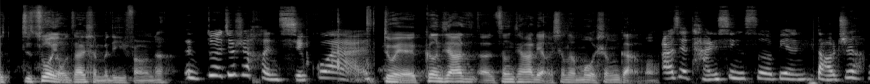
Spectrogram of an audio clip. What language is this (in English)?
Chinese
